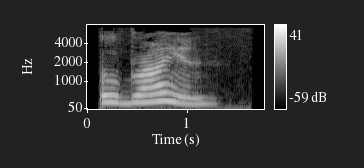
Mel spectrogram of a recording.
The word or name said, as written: obrien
